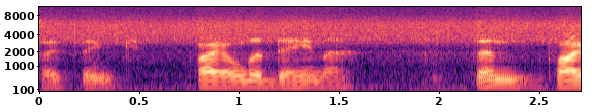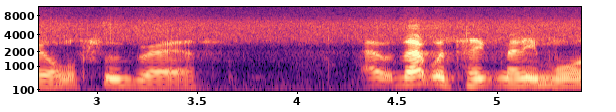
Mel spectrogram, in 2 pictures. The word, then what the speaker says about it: Flugrath: Arthur Hopkins thought that the name flu grath which a lot of people can't seem to pronounce which is very funny to me because you can say McGrath very easily why not flugrath well he didn't think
